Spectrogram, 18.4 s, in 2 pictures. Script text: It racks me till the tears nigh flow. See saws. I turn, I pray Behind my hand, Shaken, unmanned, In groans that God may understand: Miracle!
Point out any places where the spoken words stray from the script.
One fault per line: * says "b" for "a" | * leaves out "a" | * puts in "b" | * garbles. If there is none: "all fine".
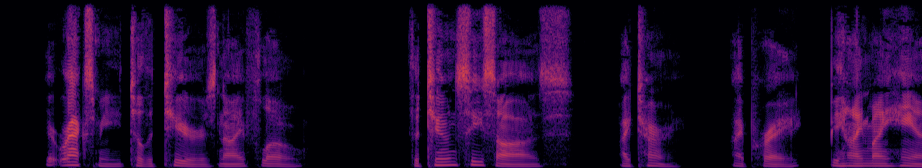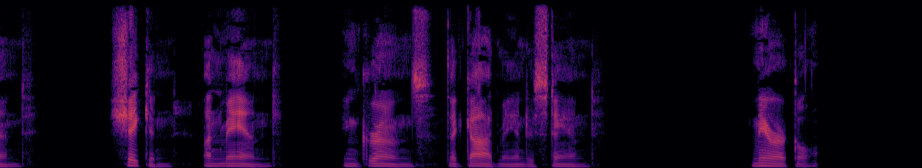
* puts in "The tune"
